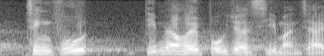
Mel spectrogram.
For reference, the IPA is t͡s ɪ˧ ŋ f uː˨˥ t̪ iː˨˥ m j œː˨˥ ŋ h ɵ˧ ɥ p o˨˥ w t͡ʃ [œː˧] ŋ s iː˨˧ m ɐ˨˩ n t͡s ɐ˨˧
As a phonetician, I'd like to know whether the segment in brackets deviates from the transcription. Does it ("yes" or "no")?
no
